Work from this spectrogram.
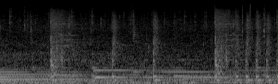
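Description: Rain falls steadily in a busy, neon-lit district in the video game Master Detective Archives: Rain Code, a constant hiss with faint splashes, beneath low tonal music and a few brief soft accents.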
